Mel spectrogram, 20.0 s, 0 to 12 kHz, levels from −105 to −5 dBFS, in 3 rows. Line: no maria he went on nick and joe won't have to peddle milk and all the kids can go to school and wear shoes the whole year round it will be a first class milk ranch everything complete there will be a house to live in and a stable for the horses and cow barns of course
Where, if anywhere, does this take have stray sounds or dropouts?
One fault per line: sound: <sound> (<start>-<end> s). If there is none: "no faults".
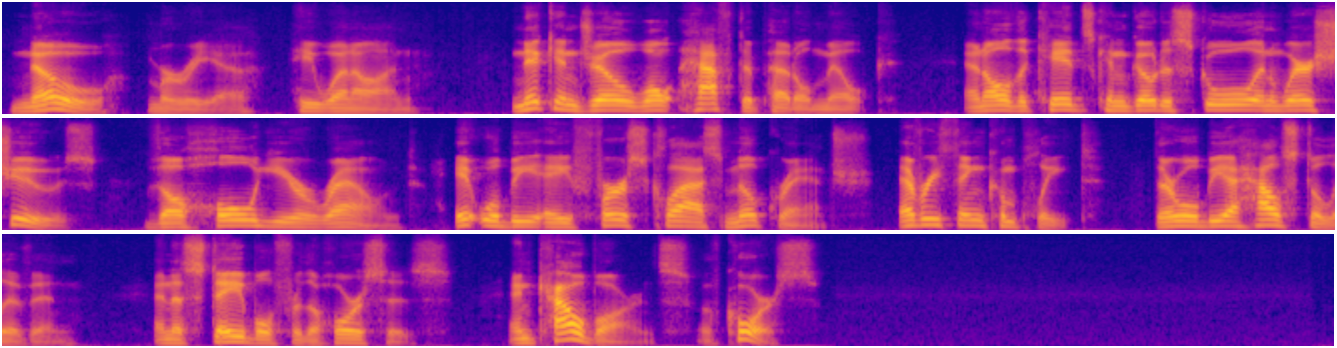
no faults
